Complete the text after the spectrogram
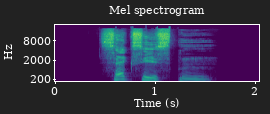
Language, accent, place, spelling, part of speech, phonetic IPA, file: German, Germany, Berlin, sexysten, adjective, [ˈzɛksistn̩], De-sexysten.ogg
- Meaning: 1. superlative degree of sexy 2. inflection of sexy: strong genitive masculine/neuter singular superlative degree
